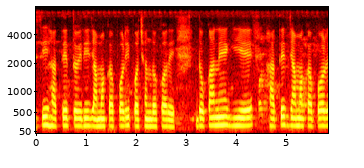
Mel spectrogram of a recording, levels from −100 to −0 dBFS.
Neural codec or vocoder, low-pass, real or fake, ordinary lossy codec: none; 7.2 kHz; real; none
